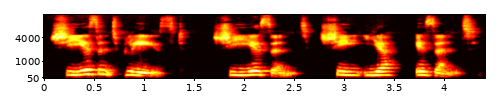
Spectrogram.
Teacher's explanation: You can hear in the middle there is a little y.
